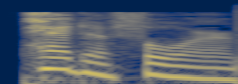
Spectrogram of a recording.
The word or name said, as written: pediform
